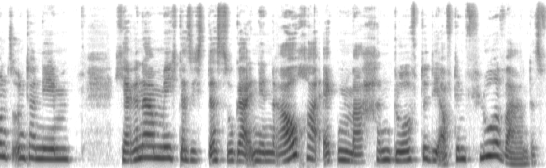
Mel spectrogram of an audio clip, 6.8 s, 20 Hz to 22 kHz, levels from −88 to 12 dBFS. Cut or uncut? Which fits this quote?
uncut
